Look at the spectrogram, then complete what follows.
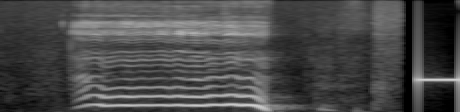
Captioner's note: groans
